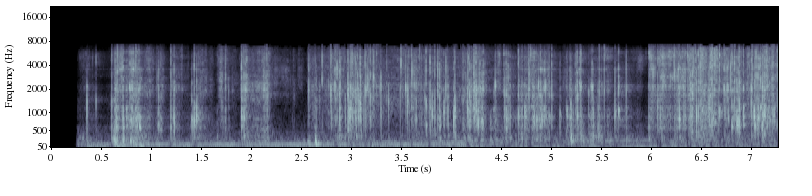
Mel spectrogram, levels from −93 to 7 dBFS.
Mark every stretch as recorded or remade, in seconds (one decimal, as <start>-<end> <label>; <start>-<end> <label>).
0.0-1.6 remade; 1.6-4.3 recorded; 4.3-6.4 remade; 6.4-7.3 recorded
